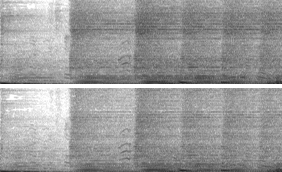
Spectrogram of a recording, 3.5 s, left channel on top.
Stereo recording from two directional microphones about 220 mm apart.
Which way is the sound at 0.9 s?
40° right (ahead or behind).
